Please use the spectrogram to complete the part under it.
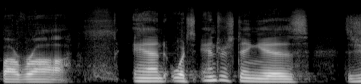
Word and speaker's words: bara: The Hebrew word for the word created is bara. Okay, I don't know if you guys that took Hebrew or if I'm saying that right, but it's like it's B-A-R-A, but like the pronunciation is like B-A-W-R-A-W, bara.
